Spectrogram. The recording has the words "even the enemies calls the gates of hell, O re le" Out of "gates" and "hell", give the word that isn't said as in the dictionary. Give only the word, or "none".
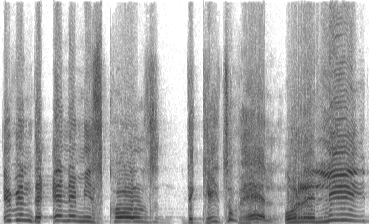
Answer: none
